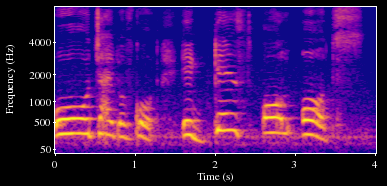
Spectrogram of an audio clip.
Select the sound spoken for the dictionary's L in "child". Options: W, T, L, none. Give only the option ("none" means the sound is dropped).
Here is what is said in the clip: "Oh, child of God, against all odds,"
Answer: L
